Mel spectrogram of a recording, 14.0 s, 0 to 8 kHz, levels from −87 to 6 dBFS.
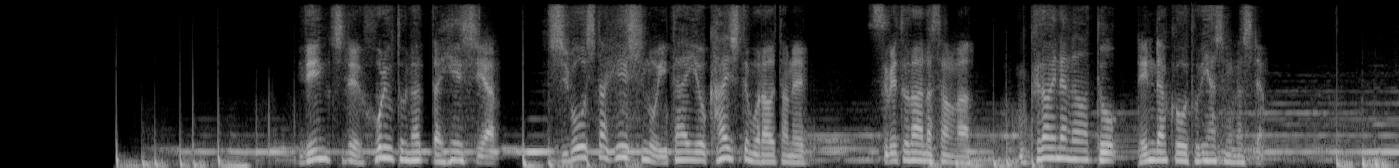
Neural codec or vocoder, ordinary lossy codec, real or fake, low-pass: codec, 16 kHz, 1 kbps, X-Codec, HuBERT features, trained on balanced general audio; AAC, 32 kbps; fake; 7.2 kHz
